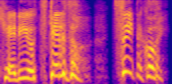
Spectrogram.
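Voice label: Voice limitbreak, Japanese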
